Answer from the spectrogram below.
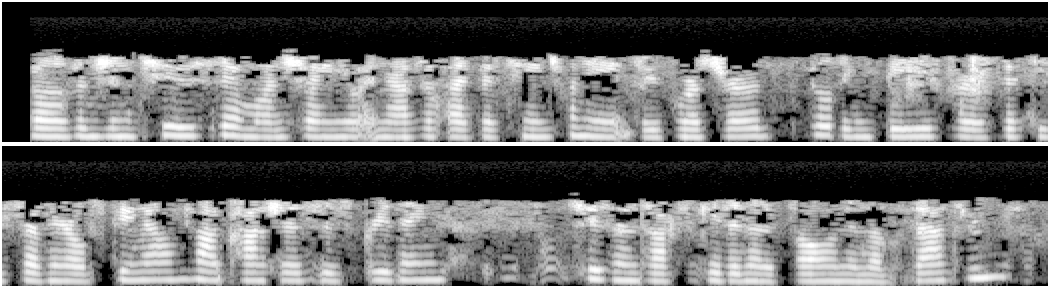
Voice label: Fire Department Dispatch

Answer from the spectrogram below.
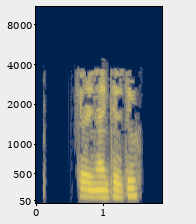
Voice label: Police Dispatch, scanner; Police 1 Dispatch

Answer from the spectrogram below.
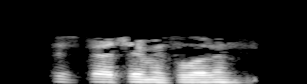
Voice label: Fire Department Dispatch

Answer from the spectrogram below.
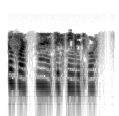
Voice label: Sheriff Dispatch; Mesa County

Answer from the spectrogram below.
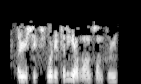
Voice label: Police Dispatch, scanner; Police 1 Dispatch

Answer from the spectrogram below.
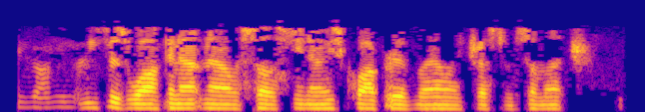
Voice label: Incident Tac 3, scanner

